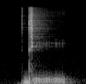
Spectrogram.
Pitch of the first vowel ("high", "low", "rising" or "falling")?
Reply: low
